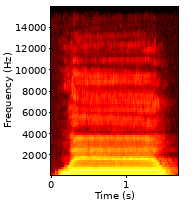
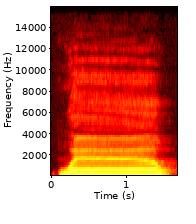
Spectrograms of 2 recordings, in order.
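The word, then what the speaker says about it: واو: আমরা স্ক্রিনে দেখতে পাচ্ছি ওয়াও হরফটি উচ্চারণের ক্ষেত্রে বারিক হবে এবং 3 আলিফ টেনে পড়তে হবে। আপনারা আমার সাথে বলুন ওয়াও ওয়াও। 2 ঠোঁট গোল করে মাঝখানে ফাঁক রেখে হরফটি উচ্চারণ করতে হবে।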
